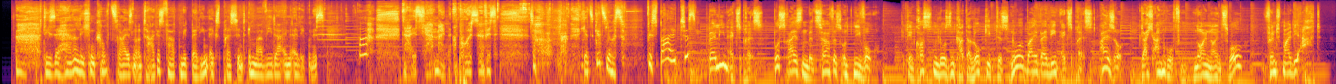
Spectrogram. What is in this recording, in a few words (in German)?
Tourismus Radiowerbung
